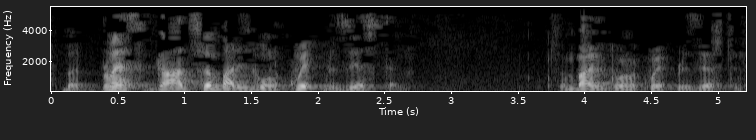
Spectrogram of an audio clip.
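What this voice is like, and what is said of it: West Virginia accent. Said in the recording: “that's my West Virginia dialect coming through”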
